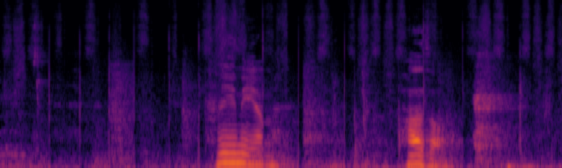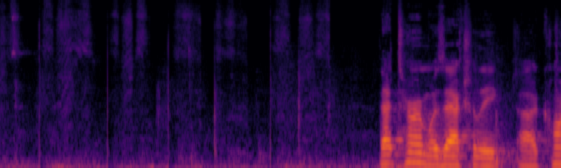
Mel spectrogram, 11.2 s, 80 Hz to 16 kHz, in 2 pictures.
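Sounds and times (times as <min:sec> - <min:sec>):
handwriting scratching and rubbing on a board: 0:00.0 - 0:09.0
speech: 0:02.2 - 0:02.9, 0:04.0 - 0:04.6, 0:09.4 - 0:11.2.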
